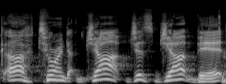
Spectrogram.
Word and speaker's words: Turandot: If you go into a gay man's house and they have that poster of it's called, you're going to say Turandot, but it's pronounced Turandot.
